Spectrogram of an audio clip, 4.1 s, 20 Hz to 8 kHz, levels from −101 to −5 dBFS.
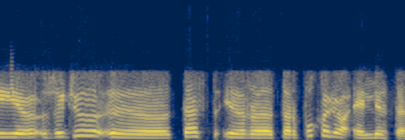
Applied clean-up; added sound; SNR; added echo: neural mask model Resemble Enhance denoiser.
